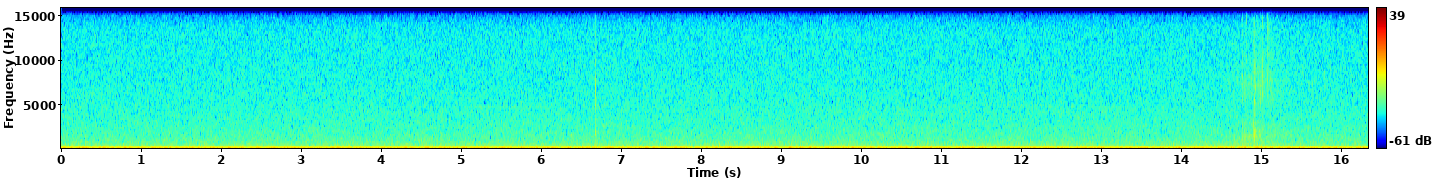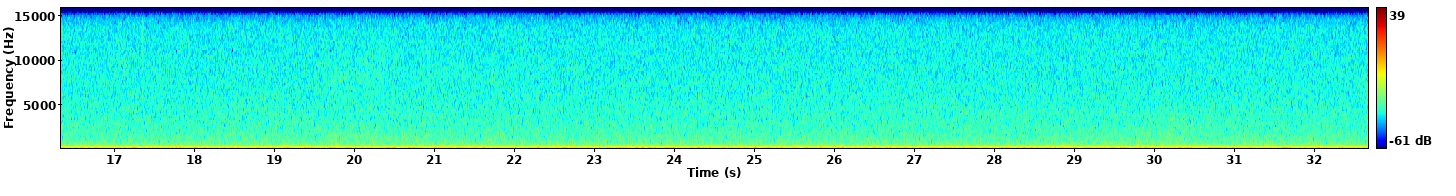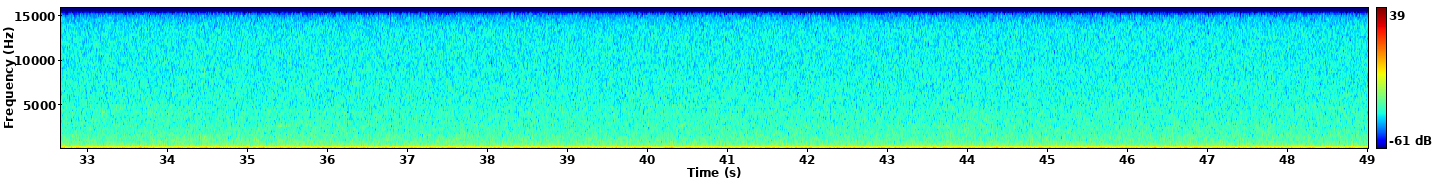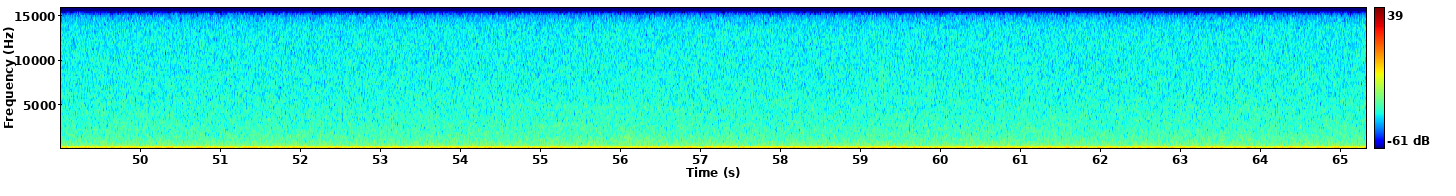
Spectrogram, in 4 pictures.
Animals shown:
forest ambience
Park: Hubbard Brook Experimental Forest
